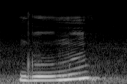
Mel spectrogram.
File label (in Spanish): "casa", mazahua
